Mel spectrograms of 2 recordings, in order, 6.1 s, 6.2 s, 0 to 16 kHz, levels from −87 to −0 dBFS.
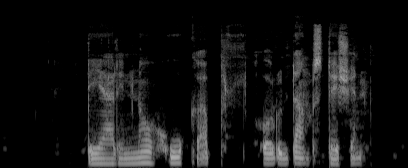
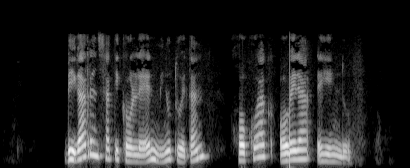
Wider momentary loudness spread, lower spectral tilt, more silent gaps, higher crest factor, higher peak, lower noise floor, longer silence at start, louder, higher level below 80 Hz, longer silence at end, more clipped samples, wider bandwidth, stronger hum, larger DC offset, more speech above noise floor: first, 14 LU vs 11 LU; second, -4 dB/octave vs -7 dB/octave; neither; about the same, 20 dB vs 18 dB; second, -18 dBFS vs 0 dBFS; about the same, -88 dBFS vs -87 dBFS; first, 1.3 s vs 1 s; second, -35 LUFS vs -17 LUFS; second, -74 dBFS vs -54 dBFS; second, 0.65 s vs 0.9 s; neither; first, 11 kHz vs 7.6 kHz; neither; neither; second, 52 dB vs 71 dB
